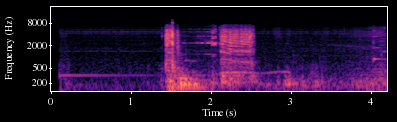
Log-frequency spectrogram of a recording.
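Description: A car boot lid being worked: a sharp clunk about one and a half seconds in, then a short rasping creak about half a second later, over a low steady hum.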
